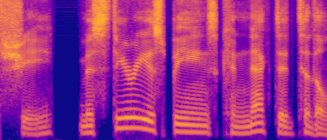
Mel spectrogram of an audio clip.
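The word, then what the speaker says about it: Sidhe: Here the people spoke of the Sidhi, pronounced she, mysterious beings connected to the land itself.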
